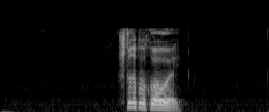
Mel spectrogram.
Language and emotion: Russian, neutral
